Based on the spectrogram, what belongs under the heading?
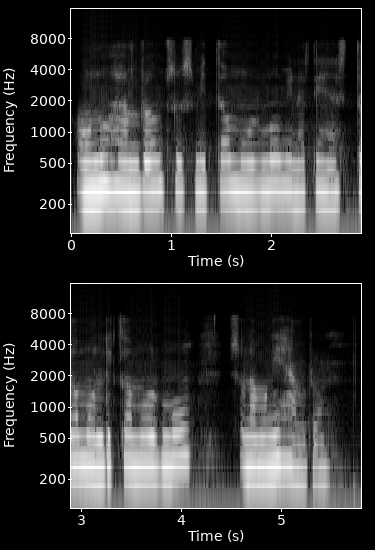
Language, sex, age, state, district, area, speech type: Santali, female, 18-30, West Bengal, Paschim Bardhaman, rural, spontaneous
